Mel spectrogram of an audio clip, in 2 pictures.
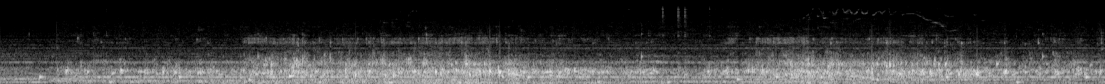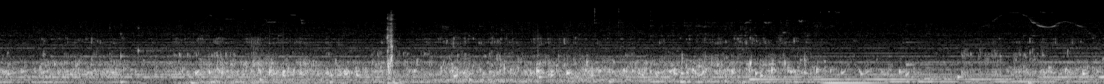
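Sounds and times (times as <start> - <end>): gurgling water: 0.0 - 22.0
dolphin whistle: 21.1 - 22.0.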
